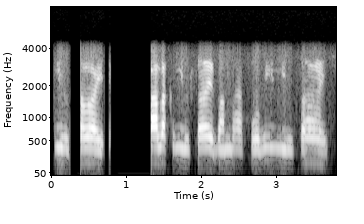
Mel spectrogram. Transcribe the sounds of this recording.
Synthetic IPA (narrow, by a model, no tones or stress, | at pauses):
milt̪əj | paləkmilt̪əjbənd̪ʱakobʱimilt̪əj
